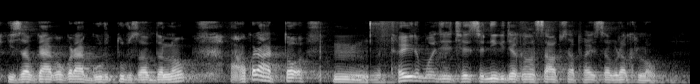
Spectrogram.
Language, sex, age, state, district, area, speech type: Maithili, male, 30-45, Bihar, Darbhanga, rural, spontaneous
